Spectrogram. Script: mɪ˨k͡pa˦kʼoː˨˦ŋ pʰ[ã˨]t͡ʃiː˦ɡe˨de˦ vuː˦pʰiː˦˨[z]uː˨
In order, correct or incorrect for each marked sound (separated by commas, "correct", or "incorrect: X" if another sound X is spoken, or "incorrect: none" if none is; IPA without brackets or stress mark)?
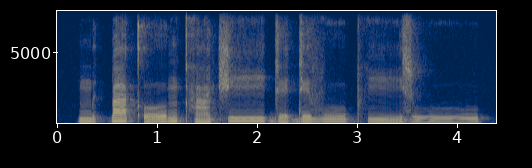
correct, correct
